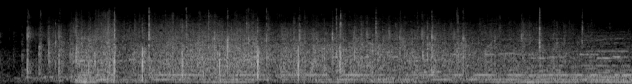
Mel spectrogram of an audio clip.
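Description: Theatre audience applauding, starting suddenly and then clapping steadily, over an orchestra that keeps sounding underneath.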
